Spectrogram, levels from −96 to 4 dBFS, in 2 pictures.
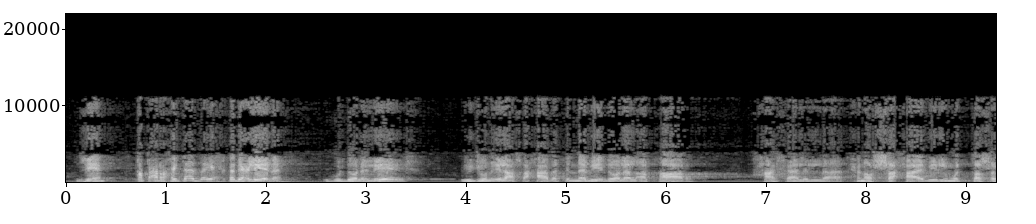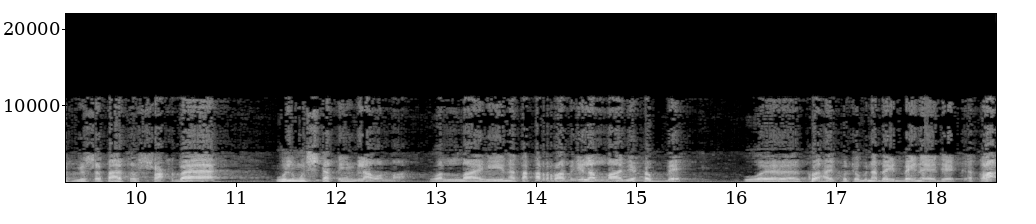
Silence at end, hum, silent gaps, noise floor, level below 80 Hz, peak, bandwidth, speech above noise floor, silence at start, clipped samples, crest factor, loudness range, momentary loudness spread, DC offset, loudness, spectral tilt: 0 s; none; none; -48 dBFS; -50 dBFS; -2 dBFS; 11.5 kHz; 27 dB; 0.1 s; under 0.1%; 20 dB; 3 LU; 9 LU; under 0.1%; -21 LUFS; -5 dB/octave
